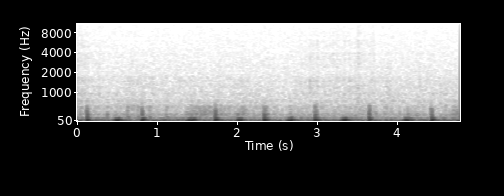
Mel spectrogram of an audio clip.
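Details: Woman recording her own heart through a low-placed stethoscope before open heart surgery: fast, irregularly spaced heartbeats near 180 a minute with a low rumble between beats, stomach rumbles present; atrial fibrillation with a leaking valve.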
